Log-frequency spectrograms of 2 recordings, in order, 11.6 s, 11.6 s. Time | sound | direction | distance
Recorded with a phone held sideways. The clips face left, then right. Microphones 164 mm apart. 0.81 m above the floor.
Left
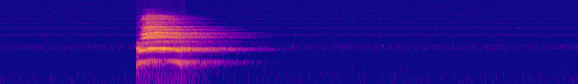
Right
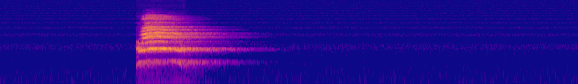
2.7 | a cat meowing | 30° left (ahead or behind) | 0.5 m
